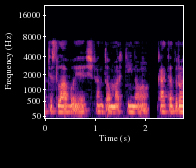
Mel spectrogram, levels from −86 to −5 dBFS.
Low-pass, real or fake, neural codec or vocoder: 7.2 kHz; real; none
